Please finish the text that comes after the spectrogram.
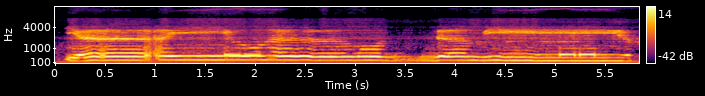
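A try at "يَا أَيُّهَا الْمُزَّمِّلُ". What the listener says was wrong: Jangan dipanjangin. Ya ayyuhal mudzammil.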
